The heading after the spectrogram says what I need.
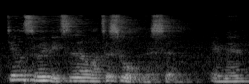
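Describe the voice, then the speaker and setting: Guy preaching, quick, voice a bit high, big echoey church hall, mic far off. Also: expressive, a little hiss or hum. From Taiwan. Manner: emotional, swings between loud emphasis and soft murmurs. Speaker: pastor. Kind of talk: sermon with personal testimony.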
